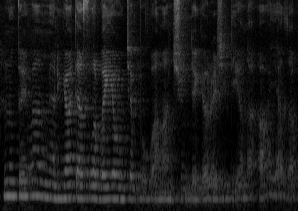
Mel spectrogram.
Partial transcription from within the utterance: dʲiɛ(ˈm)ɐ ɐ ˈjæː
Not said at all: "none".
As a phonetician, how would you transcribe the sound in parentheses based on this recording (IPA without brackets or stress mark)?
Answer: n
